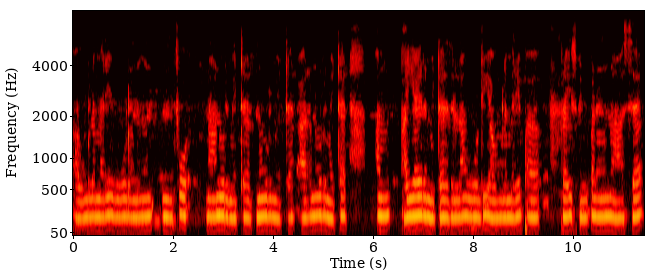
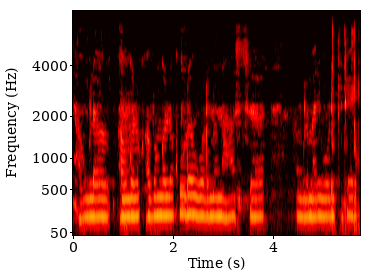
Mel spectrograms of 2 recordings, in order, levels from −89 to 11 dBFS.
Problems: low volume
